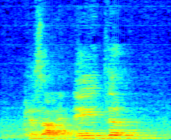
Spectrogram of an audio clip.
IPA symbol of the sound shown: kəz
